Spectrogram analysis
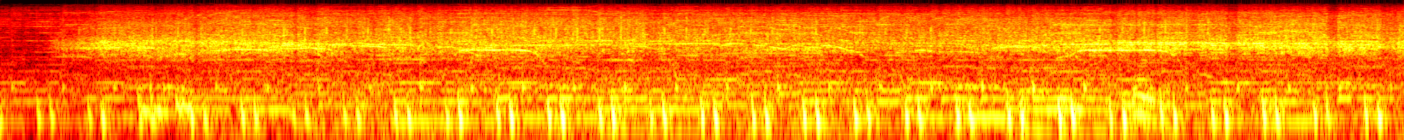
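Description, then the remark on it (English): A crowd applauds and cheers in a steady, dense roar of clapping mixed with shouts and whoops, used in the intro of the show In the Net Live, holding loud and even for the whole stretch without fading. “It's a new intro, but we kept the applause.”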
